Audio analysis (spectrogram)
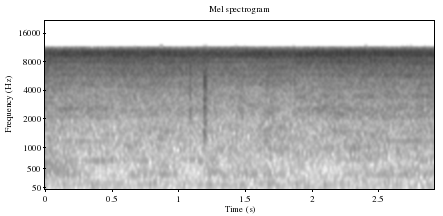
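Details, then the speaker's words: Troy-Bilt Horse riding lawnmower tire punctured by a piece of wire, engine off: constant sharp hiss of air escaping through the cleaned hole before plugging with a tire plug kit. "of course now we can really tell where the hole is at as we can hear it hissing"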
